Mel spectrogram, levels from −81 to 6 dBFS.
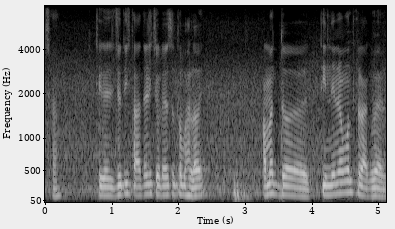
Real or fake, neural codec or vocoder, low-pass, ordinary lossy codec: real; none; none; none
